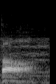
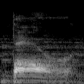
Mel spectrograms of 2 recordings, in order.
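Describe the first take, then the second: First: It is said in an English accent. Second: It is said in an American accent. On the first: "They don't say bar like the English do" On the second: "They go bar"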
